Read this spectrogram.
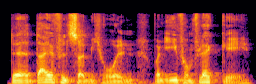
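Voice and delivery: ordinary delivery

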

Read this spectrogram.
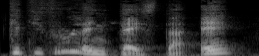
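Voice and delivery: high-pitched cross questioning; scold, ending on a loud demanding jab; stern. A narrator's reading. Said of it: "disse il topo ad Alice severamente".

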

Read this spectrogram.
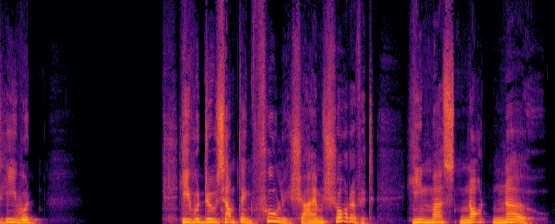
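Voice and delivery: put-on a flustered young girl protecting the man she loves; flustered protest. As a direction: defend him in flustered agitation. Flustered girl defends Raynesh.

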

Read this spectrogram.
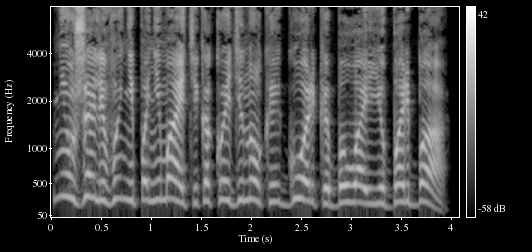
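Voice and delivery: loud, high cry of helpless anguish; nearly sobbing. A narrator's reading. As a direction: cry out in helpless despair, close to sobs. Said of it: "Даниэль почти рыдал от бессилия". (отчаянный крик, почти рыдание)

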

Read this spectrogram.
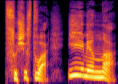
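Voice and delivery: mocking echo, rising into a loud exclamation; scornful snort. A narrator's reading. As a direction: snort the word back derisively. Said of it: "фыркнул Добродеев".

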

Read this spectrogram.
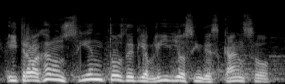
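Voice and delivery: usual speaking voice

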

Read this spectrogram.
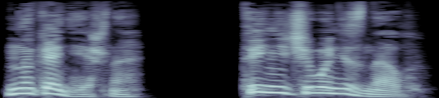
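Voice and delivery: high-pitched mock agreement; scoffing. A narrator's reading. Hero mocking god's claim of ignorance, scoffing. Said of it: "усмехнулся я".

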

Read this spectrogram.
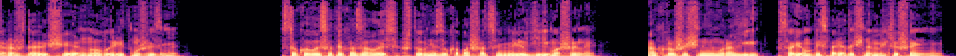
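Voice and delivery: usual speaking voice

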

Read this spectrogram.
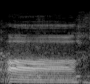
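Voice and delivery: low, different voice for the wife's sigh; a lightly voiced wife melting for the bear; soft-hearted wife. Wife pities the hungry bear, low sigh. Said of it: "zei mevrouw".

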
